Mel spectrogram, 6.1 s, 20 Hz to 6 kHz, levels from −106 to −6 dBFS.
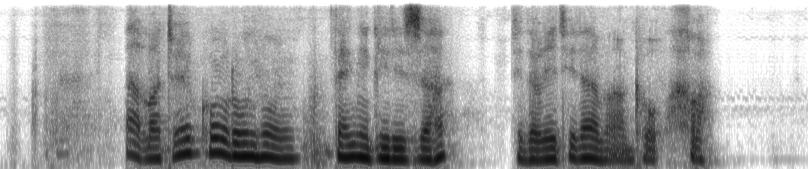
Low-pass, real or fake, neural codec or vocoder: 5.4 kHz; fake; codec, 16 kHz in and 24 kHz out, 0.8 kbps, FocalCodec, streaming, 65536 codes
